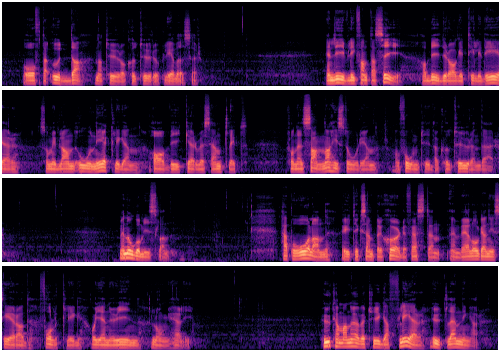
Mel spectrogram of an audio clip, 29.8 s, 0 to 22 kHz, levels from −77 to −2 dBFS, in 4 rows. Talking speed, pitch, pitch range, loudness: 100 wpm, 95 Hz, 85-105 Hz, -24 LUFS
